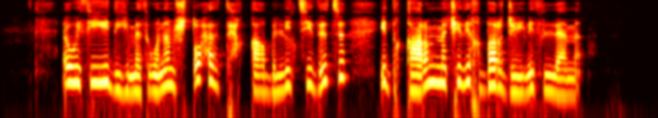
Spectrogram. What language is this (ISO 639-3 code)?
kab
